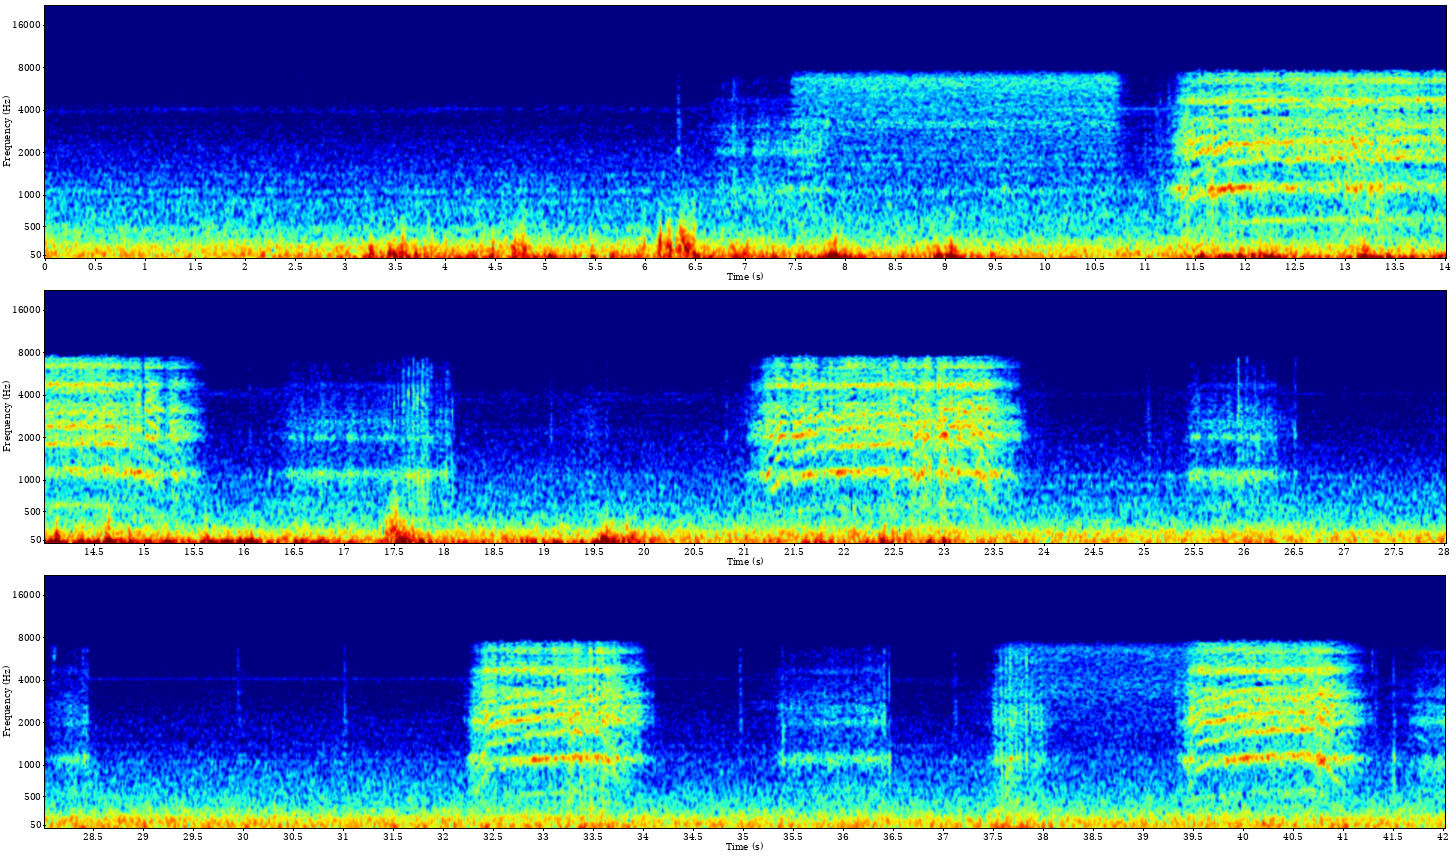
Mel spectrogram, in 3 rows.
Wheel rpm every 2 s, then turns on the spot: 0, 0, 0, 20, 0, 40, 160, 110, 20, 0, 50, 120, 10, 10, 0, 0, 80, 10, 10, 30, 70.
6-8 16-18 24-28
